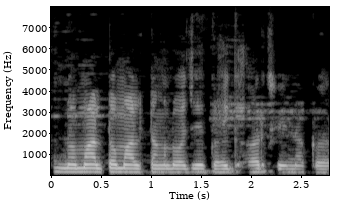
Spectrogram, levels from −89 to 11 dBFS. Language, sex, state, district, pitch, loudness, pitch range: Angika, female, Bihar, Bhagalpur, 165 Hz, -18 LUFS, 160-170 Hz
